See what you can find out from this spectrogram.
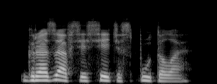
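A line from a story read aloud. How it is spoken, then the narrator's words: Mutter after a pause. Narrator (Russian): пробормотал он через минуту молчания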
